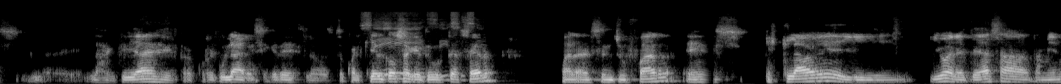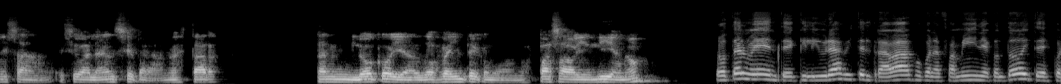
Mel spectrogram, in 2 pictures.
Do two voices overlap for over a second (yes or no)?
yes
